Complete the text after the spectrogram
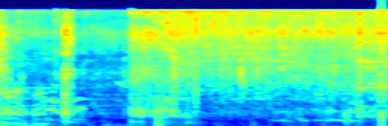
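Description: Food sizzles in hot oil in a metal wok.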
